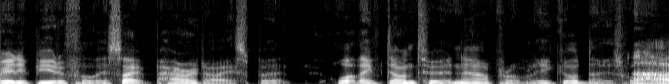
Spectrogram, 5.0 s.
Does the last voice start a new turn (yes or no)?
yes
